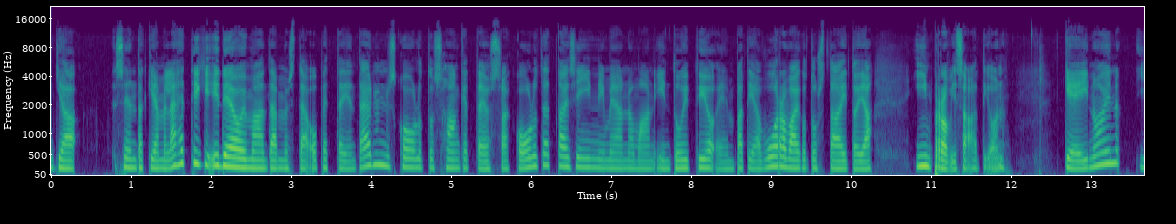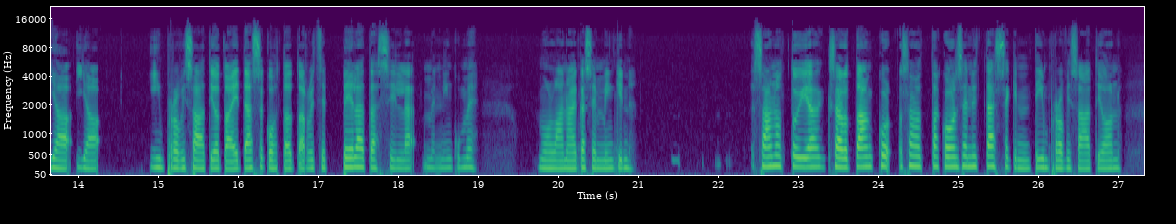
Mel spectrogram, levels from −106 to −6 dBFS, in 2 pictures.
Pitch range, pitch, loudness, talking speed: 185-220 Hz, 195 Hz, -35 LUFS, 90 wpm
